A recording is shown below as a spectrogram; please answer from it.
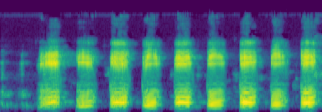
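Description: A man making rhythmic mouth sound effects into a microphone: nine short, even vocal strokes at about two and a half a second, mimicking work done with hand tools rather than power saws and nailers.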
